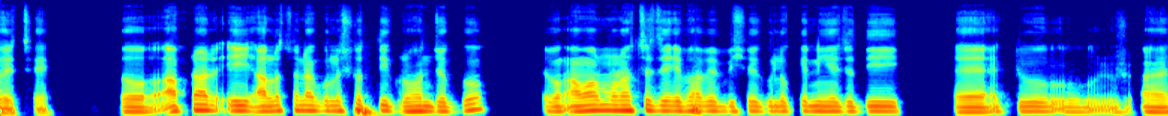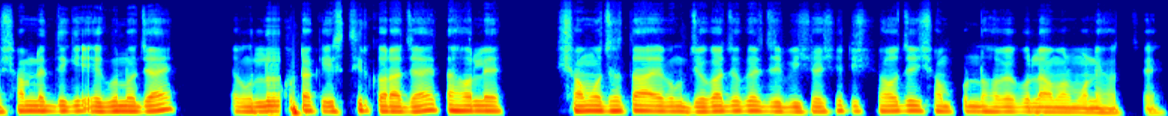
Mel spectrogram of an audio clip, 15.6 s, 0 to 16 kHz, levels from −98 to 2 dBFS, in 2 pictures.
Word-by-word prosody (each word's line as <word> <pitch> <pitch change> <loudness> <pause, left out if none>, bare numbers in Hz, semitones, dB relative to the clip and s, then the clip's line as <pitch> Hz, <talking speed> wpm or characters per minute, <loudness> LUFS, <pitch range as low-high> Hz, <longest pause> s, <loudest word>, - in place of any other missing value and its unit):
হয়েছে। 80 -1 -4 0.5
তো 105 - 0 0.3
আপনার 135 +4 +3 0.2
এই 125 - +5
আলোচনাগুলো 120 0 0
সত্যিই 125 -1 0
গ্রহণযোগ্য 115 0 +1 0.5
এবং 115 0 0
আমার 130 +3 +5
মনে 130 - +5
হচ্ছে 130 +1 +2
যে - - +2
এভাবে 120 0 +1
বিষয়গুলোকে 115 0 -4
নিয়ে 115 0 +2
যদি 115 +1 0 0.5
অ্যা 100 - +1 0.2
একটু 105 +2 -5 0.8
আ 105 - +2 0.2
সামনের 120 -1 +2
দিকে 120 0 +1
এগোনো 115 +1 +3
যায় 135 +6 +3 0.4
এবং 110 -1 -1
লক্ষ্যটাকে 120 0 +1
স্থির 130 - -3
করা 115 -1 +3
যায় 125 +4 +3
তাহলে 125 -1 +3 0.5
সমঝোতা 120 +1 +2
এবং 115 0 0
যোগাযোগের 115 +2 +1
যে 110 - 0
বিষয় 105 +1 -2
সেটি 120 -2 -5
সহজেই 120 0 -1
সম্পূর্ণ 110 0 -3
হবে 105 0 -1
বলে 105 -1 -1
আমার 100 -1 -1
মনে 90 0 0
হচ্ছে। 80 0 -11
115 Hz, 160 wpm, -22 LUFS, 110-120 Hz, 0.8 s, এই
